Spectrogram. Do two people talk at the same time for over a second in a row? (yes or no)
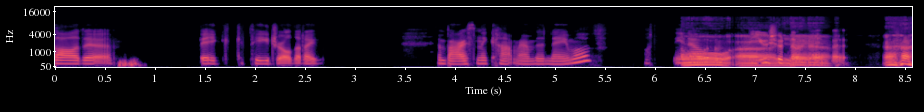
yes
